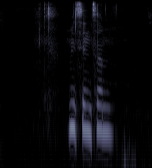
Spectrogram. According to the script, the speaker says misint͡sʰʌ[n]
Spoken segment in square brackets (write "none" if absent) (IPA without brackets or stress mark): n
